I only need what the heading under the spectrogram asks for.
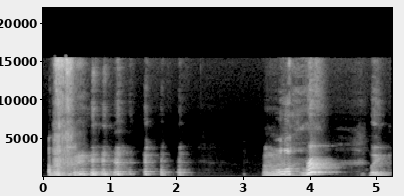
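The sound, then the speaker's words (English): A person imitates a dog, giving a quick run of short, yappy barks, then after a pause a louder, drawn-out woof mixed with laughter, clear. “For the next 5 minutes, you have to respond to every question with only a bark.”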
